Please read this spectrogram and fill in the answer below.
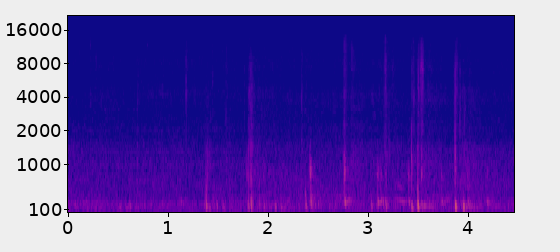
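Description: Scattered, irregular light knocks and taps from a group of people moving through an arm-swinging warm-up on a sports hall floor, with faint voices in between.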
